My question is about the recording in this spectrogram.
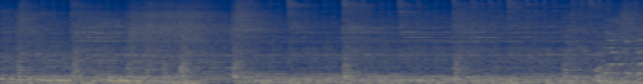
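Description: A metal band playing live and loud: distorted electric guitars over a full drum kit, with kick drum and cymbal crashes hitting through a dense, continuous wall of sound.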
